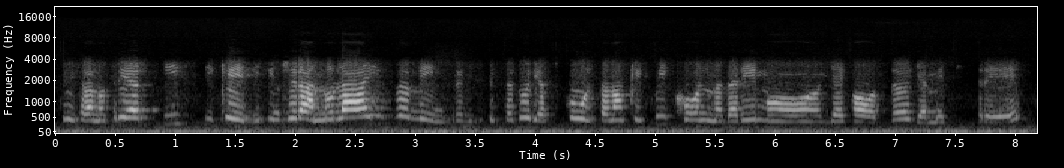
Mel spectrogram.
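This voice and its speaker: A woman curator speaks in a bright, husky voice, explaining the program at length and pausing on filler sounds as she thinks. The sound is dull and lo-fi, like an old radio broadcast. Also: medium pitch, steady tone. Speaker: festival curator.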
